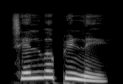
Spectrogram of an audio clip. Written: ಚೆಲ್ವಪಿಳ್ಳೆ

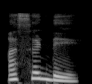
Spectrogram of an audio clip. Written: ಅಸಡ್ಡೆ

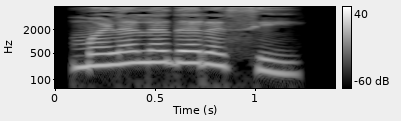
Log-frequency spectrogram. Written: ಮಳಲದರಸಿ

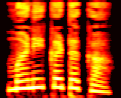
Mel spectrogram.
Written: ಮಣಿಗಡಗ

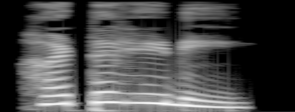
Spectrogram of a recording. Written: ಹಟಹಿಡಿ

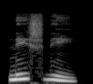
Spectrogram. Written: ನಿಷೀಧಿ

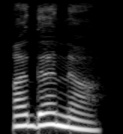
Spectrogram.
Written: ಅಧೀನೆ

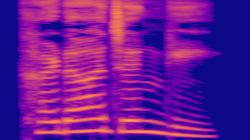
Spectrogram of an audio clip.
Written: ಖಾಡಾಜಂಗಿ

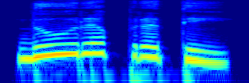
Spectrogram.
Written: ದೂರಪ್ರತಿ

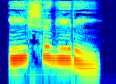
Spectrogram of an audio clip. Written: ಈಶಗಿರಿ

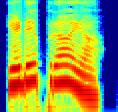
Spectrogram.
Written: ಎಡೆಪ್ರಾಯ

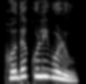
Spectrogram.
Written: ಹೊದಕುಳಿಗೊಳ್

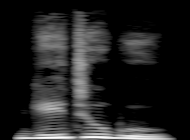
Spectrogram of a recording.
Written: ಗಿಜುಗು

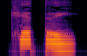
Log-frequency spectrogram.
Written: ಖೆತ್ರಿ

